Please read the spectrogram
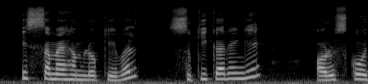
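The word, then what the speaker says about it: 好き: समय हम लोग केवल सुकी करेंगे और उसको जापानी में कहा जाता है स्की। सुकी नहीं कहा जाता है, बहुत ज़्यादा, बहुत हल्का सा ऊ का उच्चारण किया जाता है।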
